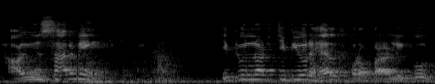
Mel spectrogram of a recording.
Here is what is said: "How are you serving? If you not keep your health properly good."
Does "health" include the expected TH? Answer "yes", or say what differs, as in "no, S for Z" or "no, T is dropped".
no, T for TH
